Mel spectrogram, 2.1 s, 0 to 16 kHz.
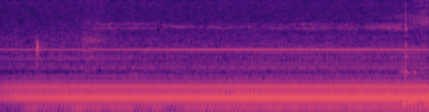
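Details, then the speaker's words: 1959 Ampeg M12 tube amp, powered up after tube replacement and cleaning: loud, steady, buzzy low hum from open unearthed input jacks; goes dead quiet when a jack is plugged in. "some pretty unpleasant um hum happening here everything is just carrying on"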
